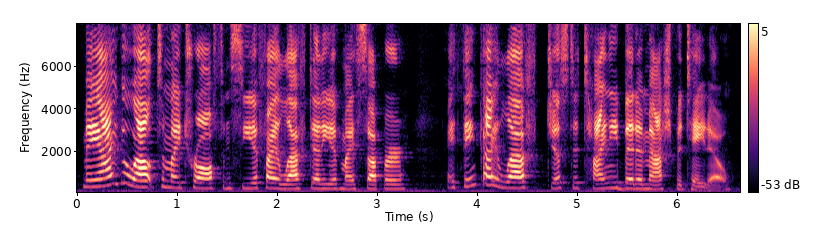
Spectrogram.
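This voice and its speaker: A woman's voice: fairly high pitch, sing-song, normal speed, sharp tone, voice pushed up. A woman voicing an innocent young male pig in a storybook, earnest, childlike and eager, with an anxious, affectionate temper.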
